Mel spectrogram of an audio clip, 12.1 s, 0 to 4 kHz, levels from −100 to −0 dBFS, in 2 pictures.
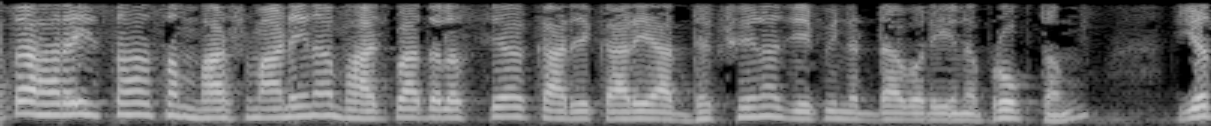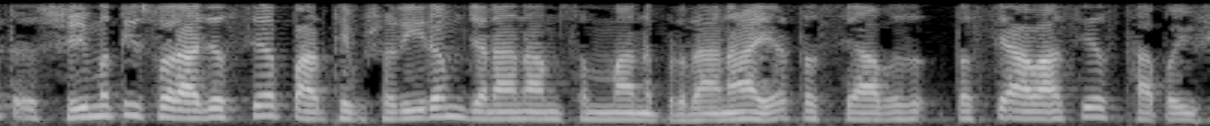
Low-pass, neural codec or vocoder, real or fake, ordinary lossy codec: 3.6 kHz; vocoder, 44.1 kHz, 128 mel bands every 256 samples, BigVGAN v2; fake; none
